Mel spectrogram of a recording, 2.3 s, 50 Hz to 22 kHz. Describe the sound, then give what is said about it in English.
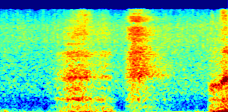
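Heavy, ragged breathing from a woman who pauses and begins breathing heavily, two or three long breaths in and out with a raspy, gasping edge, alone without any talking. “D680 pauses and begins breathing heavily.”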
